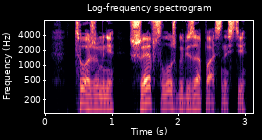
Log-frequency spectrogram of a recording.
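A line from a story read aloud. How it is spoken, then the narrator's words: Contemptuous snort. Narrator (Russian): презрительно фыркнула она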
